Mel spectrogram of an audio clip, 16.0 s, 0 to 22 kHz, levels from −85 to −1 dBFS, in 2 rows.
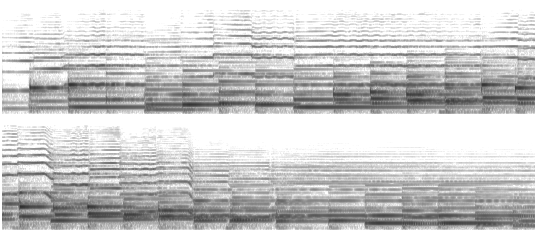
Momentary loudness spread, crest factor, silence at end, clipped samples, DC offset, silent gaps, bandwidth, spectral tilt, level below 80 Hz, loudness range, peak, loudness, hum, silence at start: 8 LU; 14 dB; 0 s; under 0.1%; under 0.1%; none; 16.5 kHz; -4 dB/octave; -70 dBFS; 4 LU; -12 dBFS; -27 LUFS; none; 0 s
